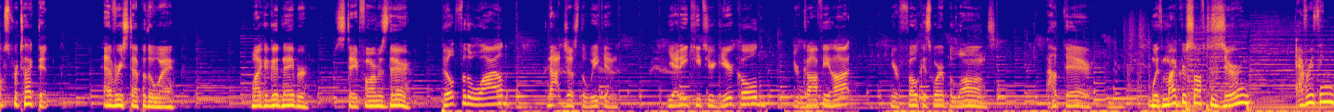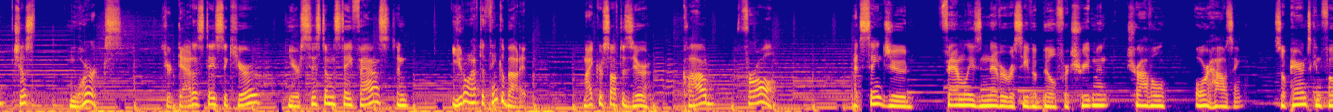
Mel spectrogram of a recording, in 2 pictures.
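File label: commercial voice-over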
